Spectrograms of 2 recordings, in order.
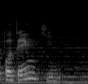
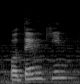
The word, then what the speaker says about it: Potemkin: Mi querido Potemkin, que ya lo pronuncia Potemkin.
